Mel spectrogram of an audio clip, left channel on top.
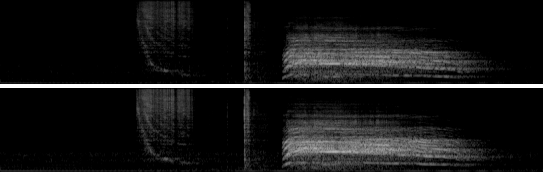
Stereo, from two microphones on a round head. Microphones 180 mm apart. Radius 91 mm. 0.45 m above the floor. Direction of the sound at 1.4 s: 30° right (ahead or behind).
